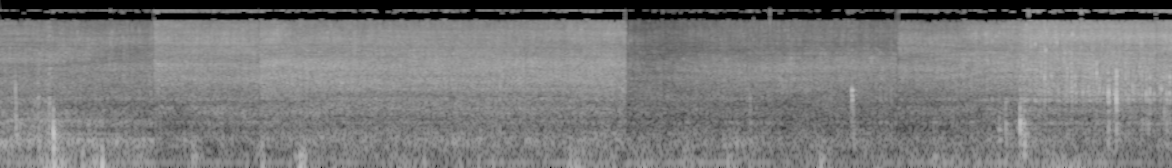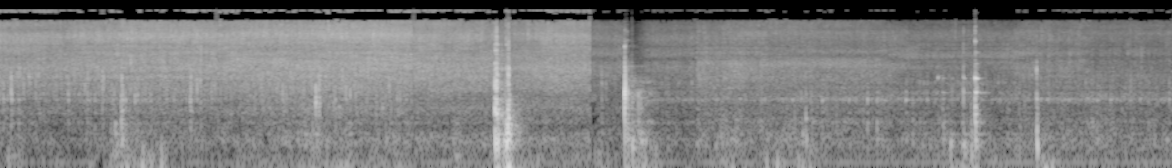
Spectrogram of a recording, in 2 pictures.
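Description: Thinly sliced beef and green peppers sizzling on an electric griddle, with fries frying in hot oil beside them. There are a few sharp clacks of a utensil against the pan, the loudest about two-thirds of the way through, and the sizzle jumps louder and softer abruptly several times.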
